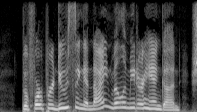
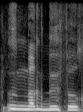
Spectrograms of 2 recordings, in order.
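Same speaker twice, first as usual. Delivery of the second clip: put-on French accent. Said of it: "say with a French accent".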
